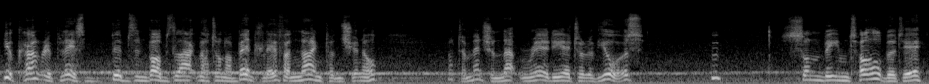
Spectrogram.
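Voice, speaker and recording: An actress playing a spiteful, grasping old mill owner in a radio drama, with a Northern English accent and a blunt, scolding, sarcastic manner. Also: female voice, fairly low pitch, expressive, normal speed, noisy background, lightly acted. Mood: outraged, blustering. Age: older.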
